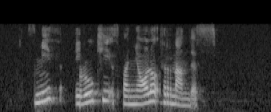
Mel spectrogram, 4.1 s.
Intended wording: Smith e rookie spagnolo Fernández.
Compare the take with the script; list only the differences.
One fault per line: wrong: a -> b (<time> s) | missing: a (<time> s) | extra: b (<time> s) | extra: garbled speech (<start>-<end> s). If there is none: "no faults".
no faults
